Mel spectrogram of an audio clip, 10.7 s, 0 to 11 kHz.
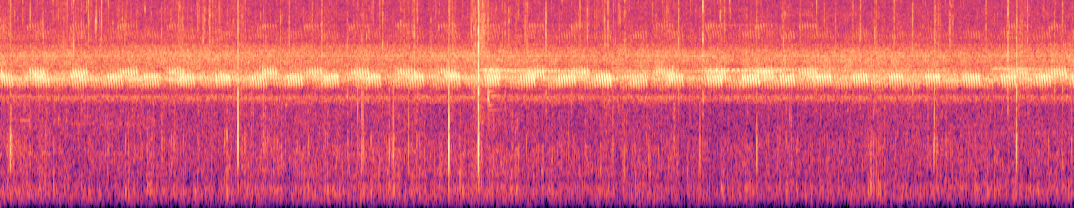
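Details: Autumn night insect chorus from the grass, a shimmering continuous high trill with rapid pulsing, over quiet crackling of a campfire in a round fire pit and occasional sharp wood pops; MKE600 microphone, low cut applied.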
